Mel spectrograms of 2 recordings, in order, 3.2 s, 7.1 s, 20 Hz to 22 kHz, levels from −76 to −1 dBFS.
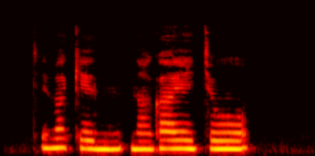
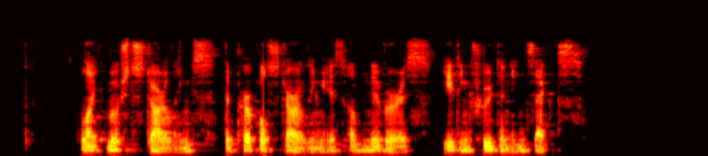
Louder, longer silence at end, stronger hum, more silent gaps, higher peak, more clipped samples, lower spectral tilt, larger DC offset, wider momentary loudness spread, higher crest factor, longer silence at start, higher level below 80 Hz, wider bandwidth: second, -28 LUFS vs -24 LUFS; second, 0.65 s vs 1.25 s; neither; second, none vs 4.38-4.44 s; second, -18 dBFS vs -2 dBFS; neither; first, -7 dB/octave vs -4.5 dB/octave; neither; second, 5 LU vs 8 LU; second, 12 dB vs 22 dB; second, 0.35 s vs 0.8 s; second, -68 dBFS vs -60 dBFS; first, 11.5 kHz vs 8.4 kHz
